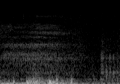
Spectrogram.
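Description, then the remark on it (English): A sharp, loud sneeze bursts out right at the end, after a moment of rough, wheezy breathing that sounds like the inhale building up to it. “Bless you.”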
